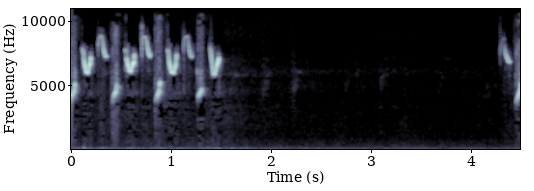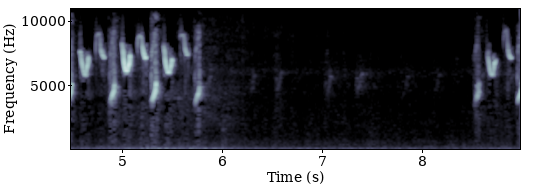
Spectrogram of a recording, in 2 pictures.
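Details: Cinereous tit singing energetically, meant as tutor audio for songbirds: two bursts of quick, high, whistled phrases pairing a rising note with a flatter higher one, separated by a long pause, with a third burst starting at the end.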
